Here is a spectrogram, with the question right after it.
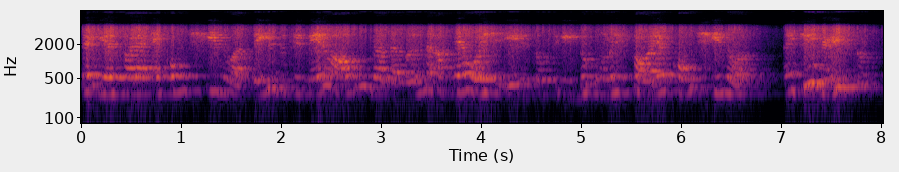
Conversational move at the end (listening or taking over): taking over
